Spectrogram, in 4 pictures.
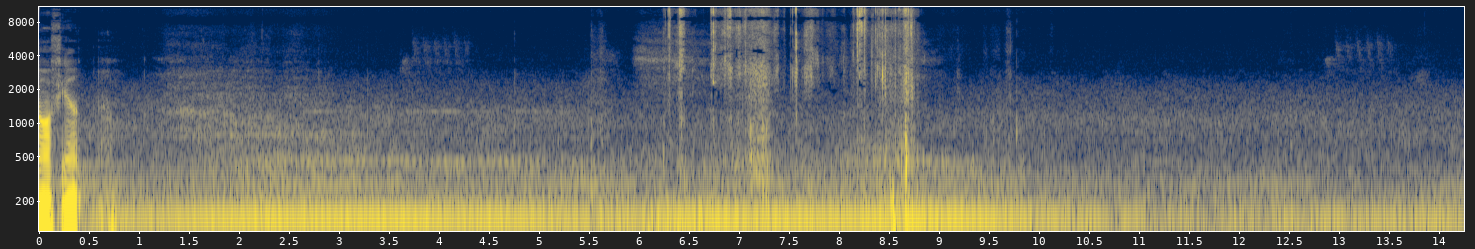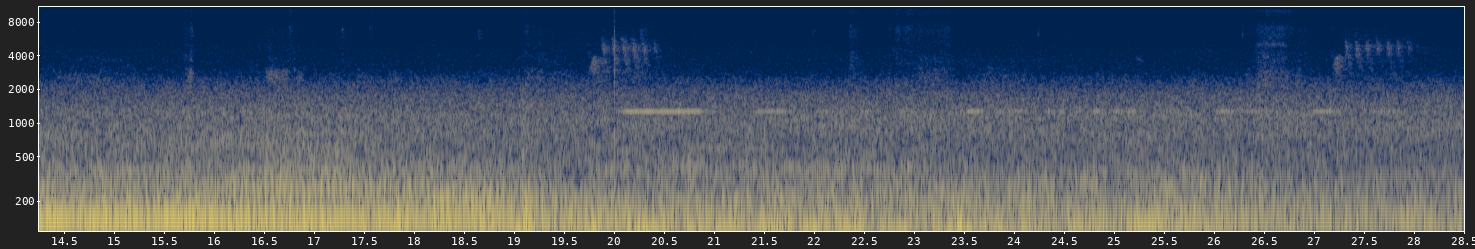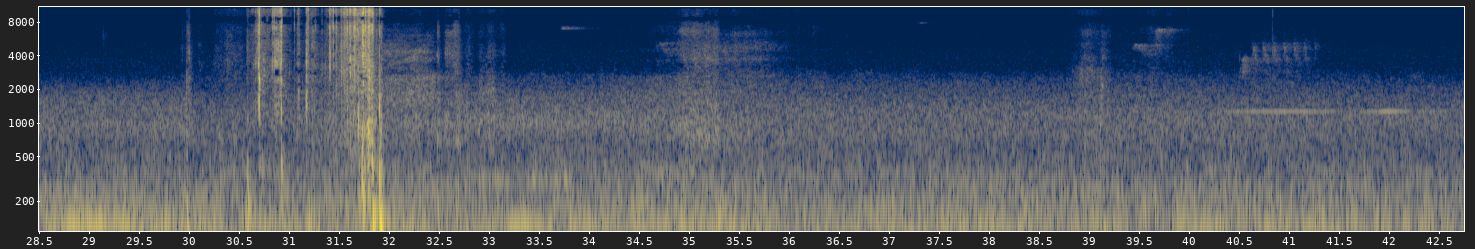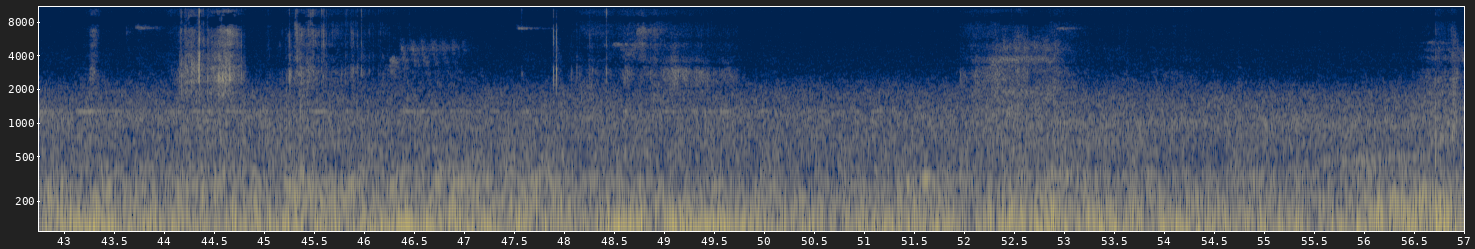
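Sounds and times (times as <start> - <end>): low hum: 0.0 - 27.0
faint low hum: 0.0 - 57.0
plastic page turning crinkle: 6.0 - 9.8, 30.4 - 32.9, 44.1 - 46.4.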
